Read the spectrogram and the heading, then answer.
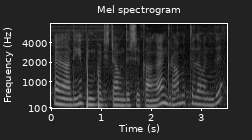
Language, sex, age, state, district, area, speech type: Tamil, female, 18-30, Tamil Nadu, Mayiladuthurai, urban, spontaneous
